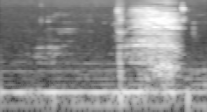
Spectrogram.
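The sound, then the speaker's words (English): A man's single short, muffled cough bursts out after a quiet stretch, followed by a breathy rush of air, over a steady low electrical hum, with no talking. “I'm gonna mute his source for that part so there is no cough.”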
